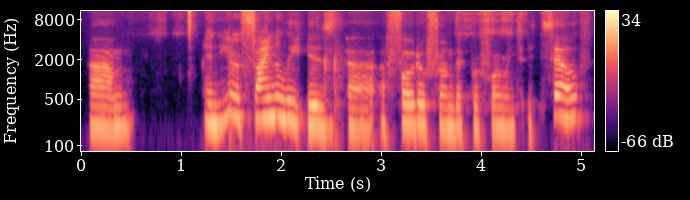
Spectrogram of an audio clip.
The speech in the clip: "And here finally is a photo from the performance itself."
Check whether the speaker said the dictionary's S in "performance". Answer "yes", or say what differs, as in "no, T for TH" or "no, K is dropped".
yes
